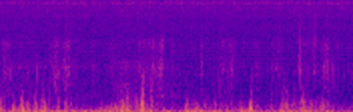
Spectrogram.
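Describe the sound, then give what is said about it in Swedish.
Hoofbeats of two horses, one a tiny pony, walking outdoors in a cold northerly wind: soft, uneven thuds partly buried under steady wind rumble. “Ja, det är två hästar som går där.”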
